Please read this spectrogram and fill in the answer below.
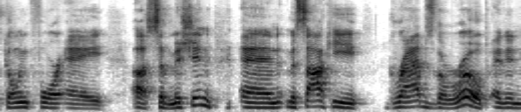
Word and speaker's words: Misaki: He goes to the corner and is Kazu Misasaki, I believe is how you But pronounce just it. call him Misaki.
